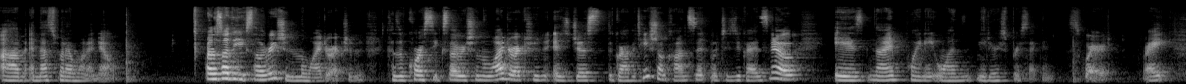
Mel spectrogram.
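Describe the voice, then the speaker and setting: An animated, very fast voice with big swings in loudness over noticeable background noise. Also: woman, medium pitch for a woman. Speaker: high school physics teacher. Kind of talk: tutorial.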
